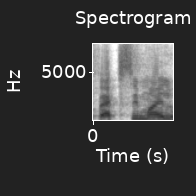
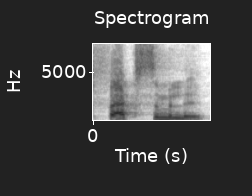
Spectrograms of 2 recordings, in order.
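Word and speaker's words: facsimile: इसे कुछ लोग फैक्सिमाइल बोलते हैं, इसका प्रोनाउंसिएशन फैक्सिमाइल नहीं है, इट्स फैक्सिमिले।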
